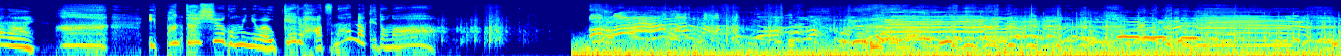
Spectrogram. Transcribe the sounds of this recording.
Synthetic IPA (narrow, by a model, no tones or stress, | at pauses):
naiɯ̃ːipːãnt̪aiɕɨːɡo̞mʲiɲ̟iβaɯ̟ke̞ɾɯ̟hazɨnãnd̪ake̞d̪o̞na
